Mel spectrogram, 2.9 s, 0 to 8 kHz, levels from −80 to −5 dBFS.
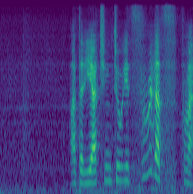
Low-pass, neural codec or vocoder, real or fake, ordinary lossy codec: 7.2 kHz; codec, 16 kHz, 0.2 kbps, FocalCodec; fake; none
